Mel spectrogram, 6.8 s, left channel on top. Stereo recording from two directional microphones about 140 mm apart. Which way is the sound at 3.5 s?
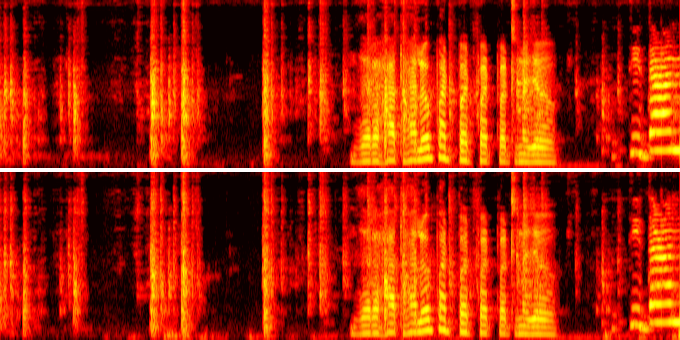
5° right (ahead or behind).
